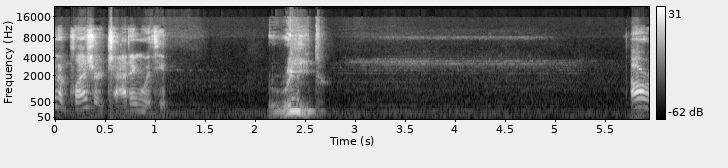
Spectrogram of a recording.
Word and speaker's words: Hreed: r e e d h is silent so basically it's read I sure okay that's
